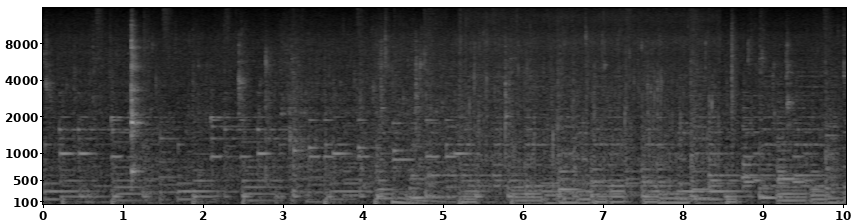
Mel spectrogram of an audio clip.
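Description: Batter fritters of shirauo (icefish) sizzling steadily as they fry in a pan of hot oil, with a few sharp crackles, the strongest about a second in. Soft background music plays underneath.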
